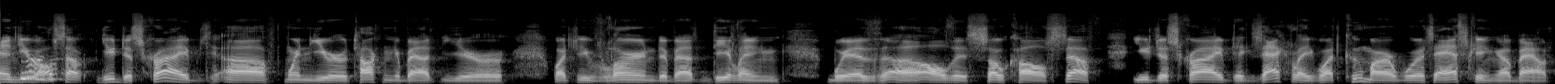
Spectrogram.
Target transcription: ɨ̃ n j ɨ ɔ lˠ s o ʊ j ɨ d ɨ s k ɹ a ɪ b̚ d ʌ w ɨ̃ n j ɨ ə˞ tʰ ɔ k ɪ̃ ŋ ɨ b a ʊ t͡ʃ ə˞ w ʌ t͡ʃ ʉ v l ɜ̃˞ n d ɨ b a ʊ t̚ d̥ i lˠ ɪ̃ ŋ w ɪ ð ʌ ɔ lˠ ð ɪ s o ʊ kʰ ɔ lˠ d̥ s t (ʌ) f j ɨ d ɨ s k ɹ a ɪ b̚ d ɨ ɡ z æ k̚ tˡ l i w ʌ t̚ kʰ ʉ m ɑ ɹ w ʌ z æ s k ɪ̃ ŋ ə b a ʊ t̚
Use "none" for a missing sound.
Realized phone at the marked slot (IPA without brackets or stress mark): ʌ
